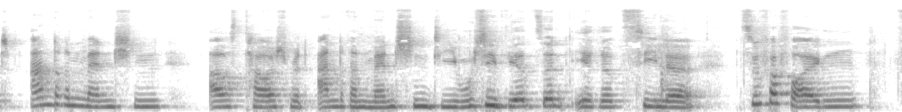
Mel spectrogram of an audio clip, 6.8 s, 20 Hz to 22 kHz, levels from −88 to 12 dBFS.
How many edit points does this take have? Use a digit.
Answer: 0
